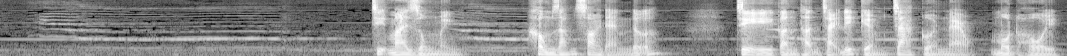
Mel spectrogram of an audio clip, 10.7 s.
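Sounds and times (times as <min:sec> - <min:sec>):
stray cat yowling to its group: 0:00.3 - 0:06.3, 0:07.4 - 0:09.9
speech: 0:03.8 - 0:04.7, 0:05.3 - 0:06.7, 0:07.4 - 0:10.6.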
